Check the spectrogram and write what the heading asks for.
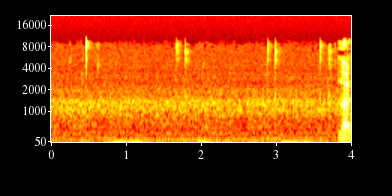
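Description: A few faint computer mouse clicks, some in quick pairs like double-clicks, while a file is picked and added. A low steady hum lies under them.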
